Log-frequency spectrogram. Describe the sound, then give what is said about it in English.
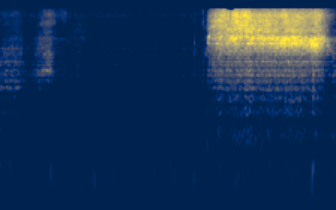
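A person imitates a snake's hiss: one loud, sustained, airy hiss lasting about a second, rising sharply out of silence and then cutting off. “like a snake, you know, comes up.”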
